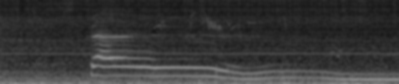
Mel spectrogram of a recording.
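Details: Stray cat heard during a possible fight: one long, steady, tonal yowl starting about a second in, holding level, then dipping and wavering lower for over three seconds, with faint background noise.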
